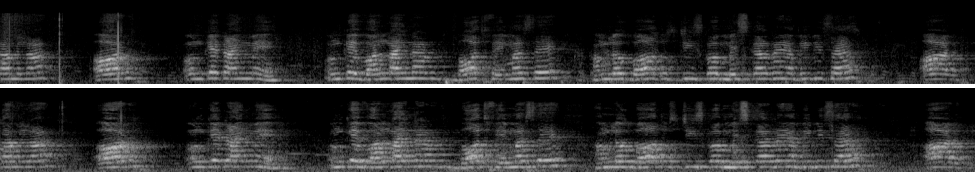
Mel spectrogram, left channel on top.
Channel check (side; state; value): both; normal; correlation 0.40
